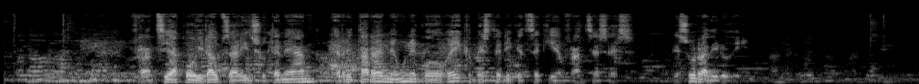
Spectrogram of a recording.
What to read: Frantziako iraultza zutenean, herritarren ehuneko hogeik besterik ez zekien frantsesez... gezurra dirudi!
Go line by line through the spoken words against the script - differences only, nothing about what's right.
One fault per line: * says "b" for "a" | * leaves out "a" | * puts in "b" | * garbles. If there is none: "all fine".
* puts in "egin"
